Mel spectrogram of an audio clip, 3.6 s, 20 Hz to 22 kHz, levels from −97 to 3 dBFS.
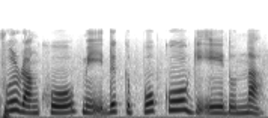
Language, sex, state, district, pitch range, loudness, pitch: Garo, female, Meghalaya, West Garo Hills, 210-265 Hz, -15 LUFS, 225 Hz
